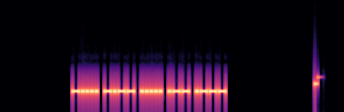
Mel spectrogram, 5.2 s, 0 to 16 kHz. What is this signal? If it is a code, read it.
Morse code, heard as a keyed tone, about 34 wpm, 700 Hz. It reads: 6Y5WJ
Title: Call Signs - 35wpm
